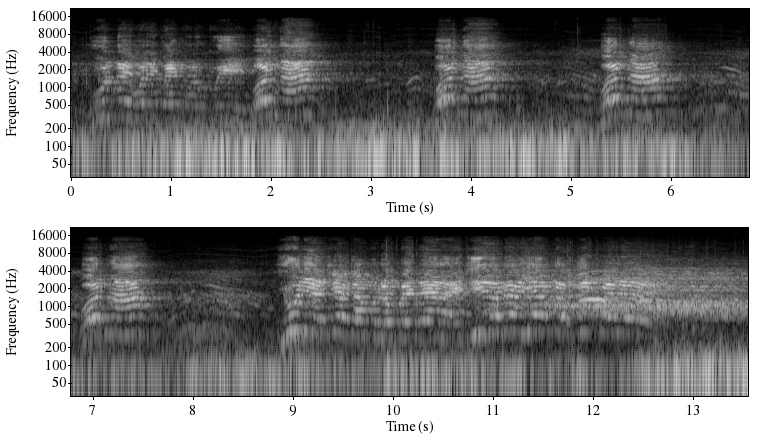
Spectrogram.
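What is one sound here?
An elderly man speaks with animation into a microphone, heard through loudspeakers outdoors.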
